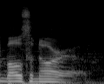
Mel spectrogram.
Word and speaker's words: Bolsonaro: actually his name's actually both sucks bolsonaro Jr bolsonaro that's the correct pronunciation I've been it up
